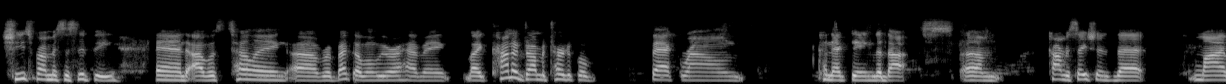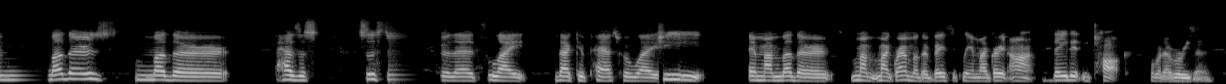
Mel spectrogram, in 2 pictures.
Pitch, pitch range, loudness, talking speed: 195 Hz, 185-225 Hz, -22 LUFS, 135 wpm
